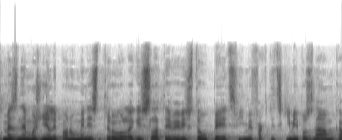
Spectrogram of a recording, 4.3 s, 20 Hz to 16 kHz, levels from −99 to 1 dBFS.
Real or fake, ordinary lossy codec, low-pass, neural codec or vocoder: real; AAC, 64 kbps; 10.8 kHz; none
